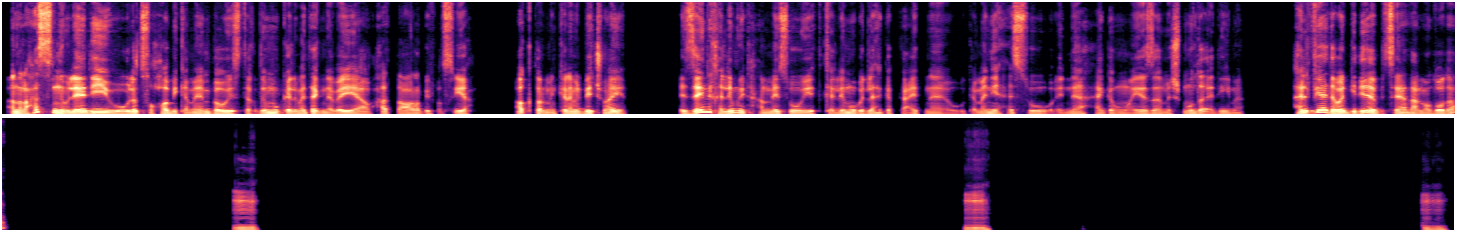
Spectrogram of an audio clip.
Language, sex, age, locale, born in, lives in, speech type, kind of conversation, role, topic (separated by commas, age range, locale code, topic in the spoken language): Arabic, male, 25-29, ar-EG, Egypt, Egypt, read, expert-assistant, asker, إزاي ممكن نطور طرق جديدة علشان نحافظ على اللهجات المحلية في مصر من الاندثار؟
